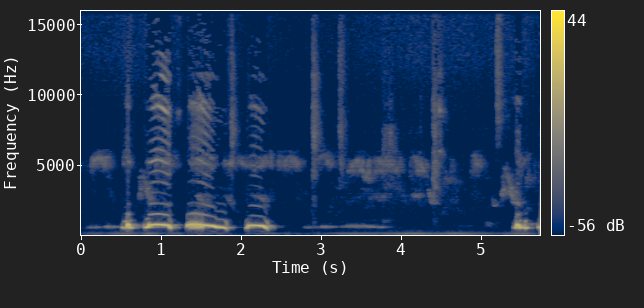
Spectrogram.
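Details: Spotted dove coo meant to stimulate newly kept birds: a four-note hollow phrase, a soft low murmur, then the next phrase beginning, with a steady low hum underneath.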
